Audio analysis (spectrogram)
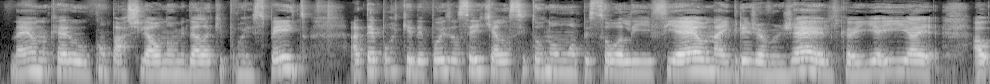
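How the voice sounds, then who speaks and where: A woman's voice: mid-range voice, darkish tone. A woman with a Brazilian accent telling a personal spiritual story in an earnest, chatty vlog style, often tagging her sentences with little questions to the listener. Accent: Brazilian Portuguese. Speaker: spiritual teacher and medium.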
